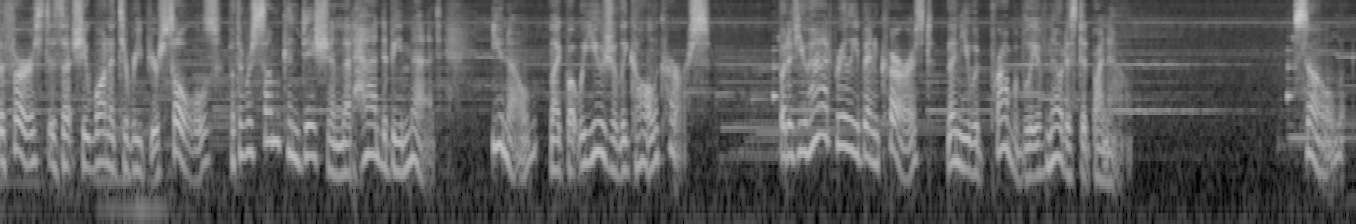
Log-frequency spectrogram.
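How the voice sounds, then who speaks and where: A woman playing a calm, fearless young investigator in a video game, speaking in a methodical, matter-of-fact way. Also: low voice, moderate pace, faint music behind. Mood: analytical.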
